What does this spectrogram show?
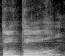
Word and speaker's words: Tintin: It's funny, Tintin is pronounced like, I think pronounced Tonton in French.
